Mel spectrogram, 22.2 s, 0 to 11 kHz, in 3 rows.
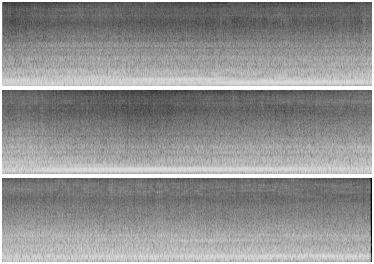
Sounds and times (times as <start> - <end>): Vehicle: 0.0 - 22.2.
